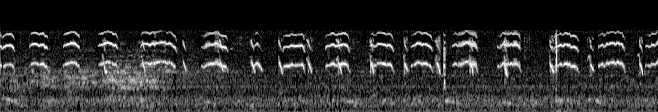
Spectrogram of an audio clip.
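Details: Peregrine falcon chicks during a feeding by the adult female: rapid, thin, arched squealing notes, many overlapping, over a steady background hiss and low hum, with one sharp click.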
